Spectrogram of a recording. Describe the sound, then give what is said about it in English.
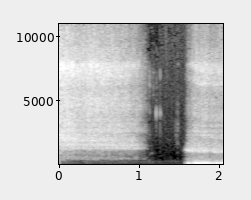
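A recorded breathing cue plays: a long, soft, airy breath fades out, then after a short silence a heavier, fuller breath begins. “we have like some jazz music for cooking. And so it's jazz music, but it's just somebody breathing in a cue.”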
